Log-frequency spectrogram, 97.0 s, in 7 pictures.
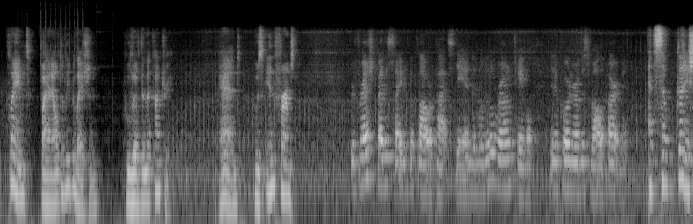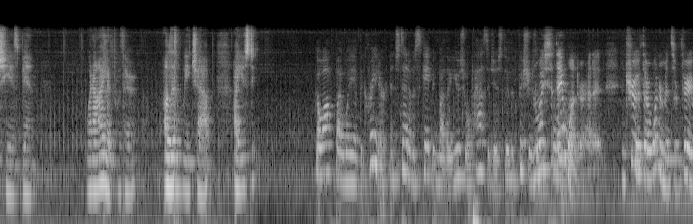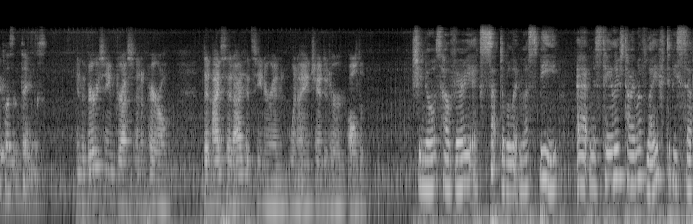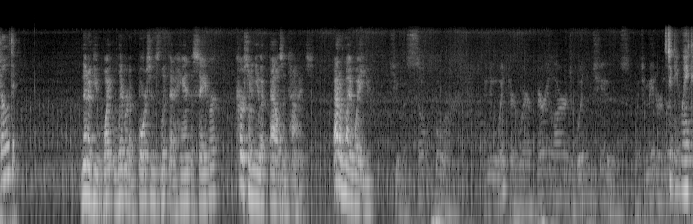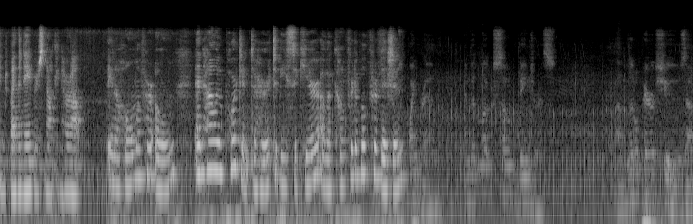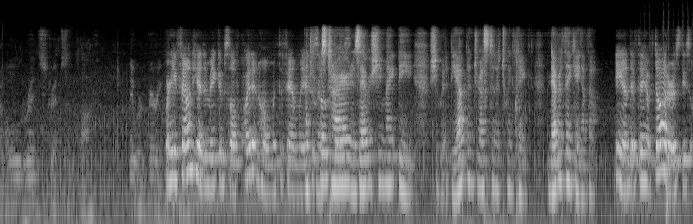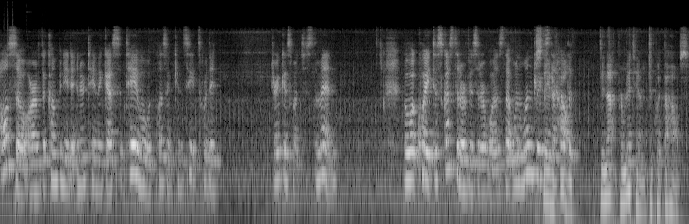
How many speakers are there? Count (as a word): nine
